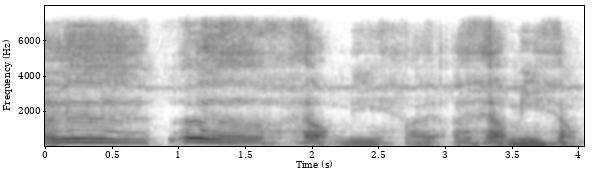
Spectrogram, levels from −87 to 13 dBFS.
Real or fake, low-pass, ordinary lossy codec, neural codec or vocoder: fake; 7.2 kHz; none; codec, 16 kHz, 4 kbps, FunCodec, trained on Chinese and English, 50 frames a second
